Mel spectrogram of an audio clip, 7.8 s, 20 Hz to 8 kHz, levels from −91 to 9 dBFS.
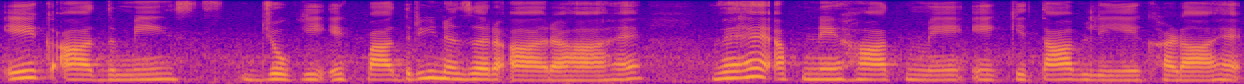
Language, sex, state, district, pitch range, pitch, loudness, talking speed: Hindi, female, Haryana, Charkhi Dadri, 170-195 Hz, 180 Hz, -15 LUFS, 140 wpm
